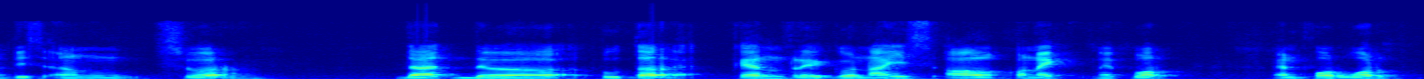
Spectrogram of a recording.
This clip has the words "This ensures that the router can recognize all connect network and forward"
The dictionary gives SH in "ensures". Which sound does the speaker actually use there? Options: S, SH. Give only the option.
S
